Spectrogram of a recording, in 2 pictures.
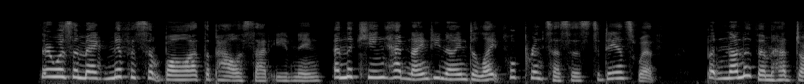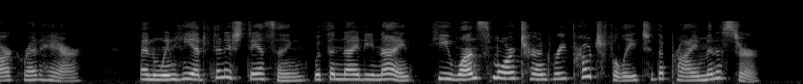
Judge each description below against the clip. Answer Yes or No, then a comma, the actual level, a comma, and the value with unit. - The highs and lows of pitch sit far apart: Yes, wide, 6.4 semitones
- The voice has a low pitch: No, high, 235 Hz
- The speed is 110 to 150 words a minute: No, average, 180 wpm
